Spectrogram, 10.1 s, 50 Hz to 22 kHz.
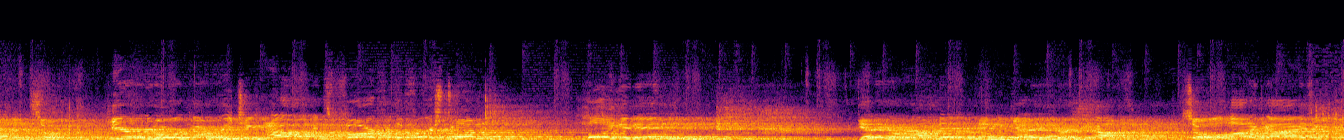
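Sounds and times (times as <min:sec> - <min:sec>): man narrating: 0:00.0 - 0:10.0.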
